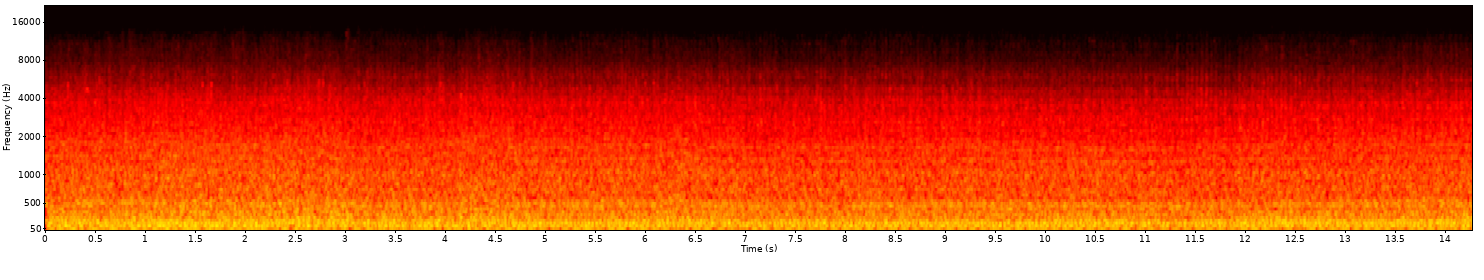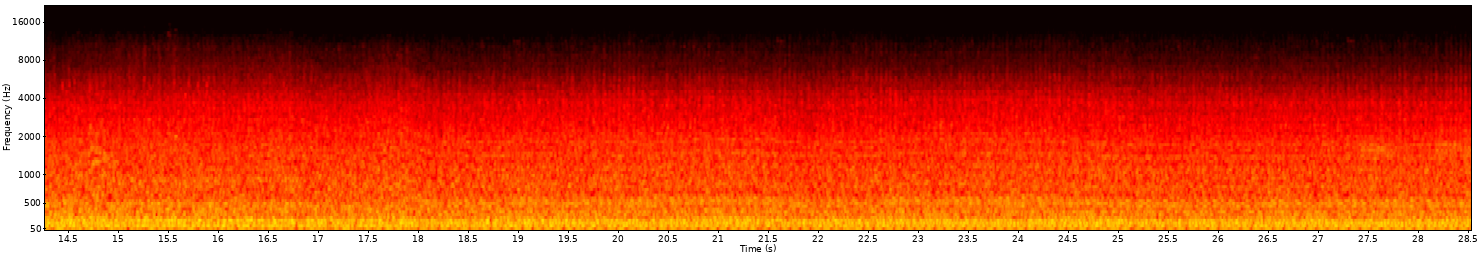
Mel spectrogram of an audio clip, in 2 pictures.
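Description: A tank engine rumbles steadily as the tank drives over rough ground.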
